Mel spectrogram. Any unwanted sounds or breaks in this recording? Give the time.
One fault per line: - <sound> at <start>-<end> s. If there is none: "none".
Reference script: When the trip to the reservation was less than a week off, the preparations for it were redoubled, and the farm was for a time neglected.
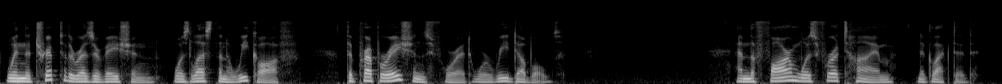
none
